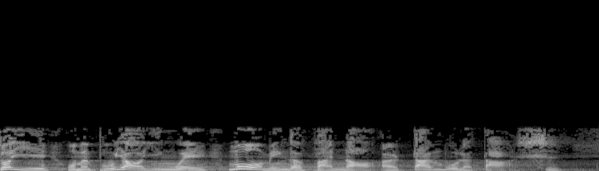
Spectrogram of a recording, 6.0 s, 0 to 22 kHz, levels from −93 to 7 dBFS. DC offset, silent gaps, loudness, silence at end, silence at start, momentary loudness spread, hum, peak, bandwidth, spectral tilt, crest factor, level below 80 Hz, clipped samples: under 0.1%; none; -21 LUFS; 0.35 s; 0 s; 11 LU; none; -2 dBFS; 5.8 kHz; -4.5 dB/octave; 18 dB; -60 dBFS; under 0.1%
